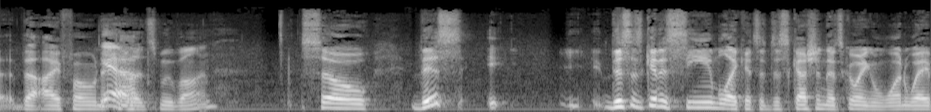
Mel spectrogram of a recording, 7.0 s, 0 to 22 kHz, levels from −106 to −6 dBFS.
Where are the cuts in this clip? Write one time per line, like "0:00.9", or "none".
0:02.9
